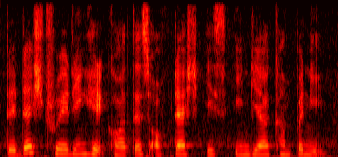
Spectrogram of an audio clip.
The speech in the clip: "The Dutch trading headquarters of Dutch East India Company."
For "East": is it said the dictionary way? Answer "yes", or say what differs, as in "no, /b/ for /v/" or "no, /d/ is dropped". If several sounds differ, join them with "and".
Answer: no, /t/ is dropped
